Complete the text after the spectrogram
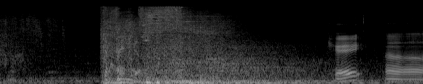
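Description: A sharp magical whoosh bursts out.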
